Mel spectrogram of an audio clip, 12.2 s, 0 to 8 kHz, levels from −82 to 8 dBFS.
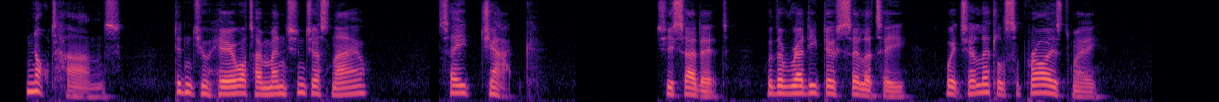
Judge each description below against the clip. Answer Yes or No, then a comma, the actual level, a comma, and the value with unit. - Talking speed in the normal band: No, slow, 120 wpm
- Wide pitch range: No, average, 4.4 semitones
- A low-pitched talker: No, medium, 160 Hz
